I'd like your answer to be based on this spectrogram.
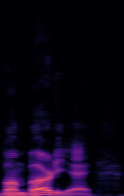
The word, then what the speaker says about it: Bombardier: Continued Gaetz, "I get my joy from saying things like, it's actually pronounced Bombardier.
